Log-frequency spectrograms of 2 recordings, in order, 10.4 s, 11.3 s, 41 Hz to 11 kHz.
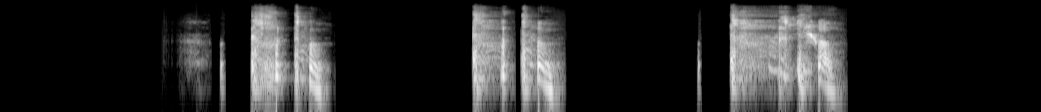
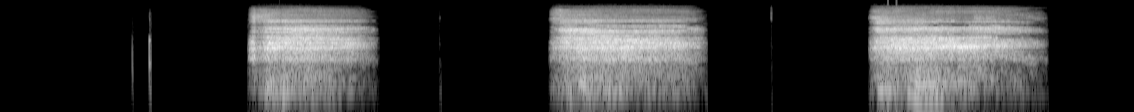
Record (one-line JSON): {"three_cough_length": "10.4 s", "three_cough_amplitude": 29819, "three_cough_signal_mean_std_ratio": 0.31, "exhalation_length": "11.3 s", "exhalation_amplitude": 32768, "exhalation_signal_mean_std_ratio": 0.51, "survey_phase": "beta (2021-08-13 to 2022-03-07)", "age": "18-44", "gender": "Male", "wearing_mask": "No", "symptom_new_continuous_cough": true, "symptom_fatigue": true, "symptom_headache": true, "symptom_onset": "3 days", "smoker_status": "Never smoked", "respiratory_condition_asthma": false, "respiratory_condition_other": false, "recruitment_source": "Test and Trace", "submission_delay": "1 day", "covid_test_result": "Positive", "covid_test_method": "RT-qPCR", "covid_ct_value": 28.7, "covid_ct_gene": "N gene"}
